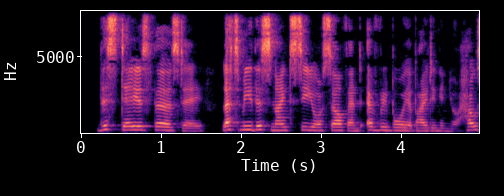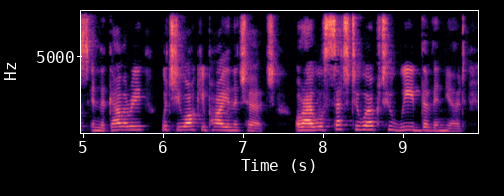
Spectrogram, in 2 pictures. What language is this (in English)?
English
